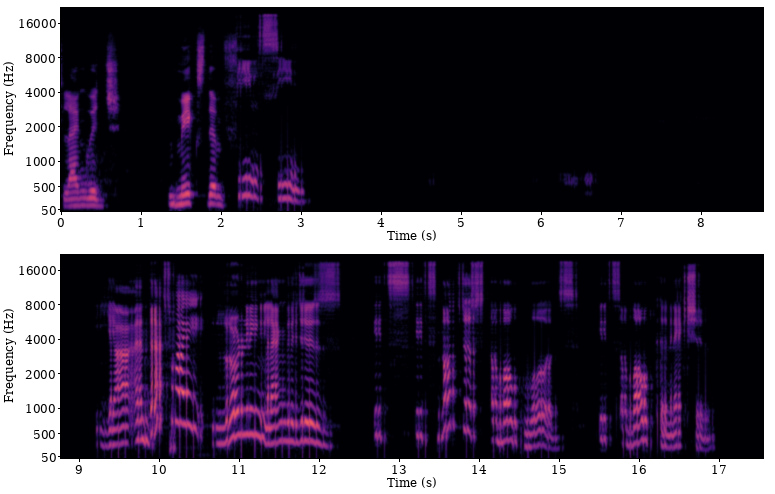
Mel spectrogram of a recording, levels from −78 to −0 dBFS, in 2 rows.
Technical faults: planar audio read as interleaved

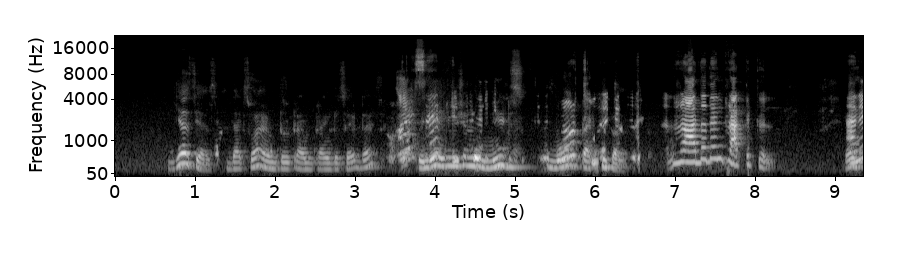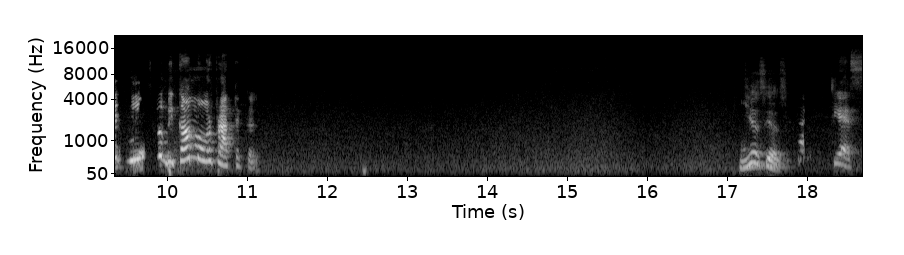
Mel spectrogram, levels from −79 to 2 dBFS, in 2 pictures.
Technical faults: echo leak; speech suppressed in double talk

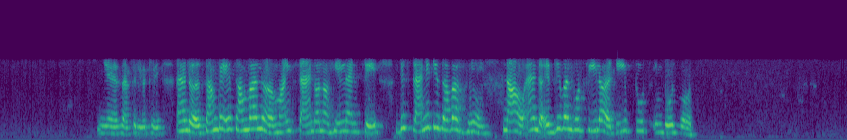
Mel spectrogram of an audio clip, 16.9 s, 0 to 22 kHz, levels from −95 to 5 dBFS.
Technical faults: tandem speech coding

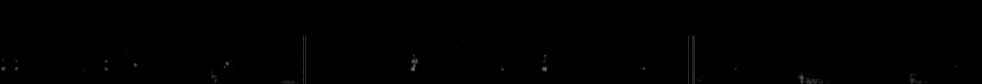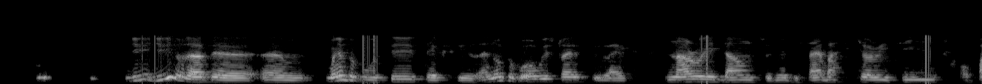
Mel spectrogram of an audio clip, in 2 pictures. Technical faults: bit errors on a digital phone line

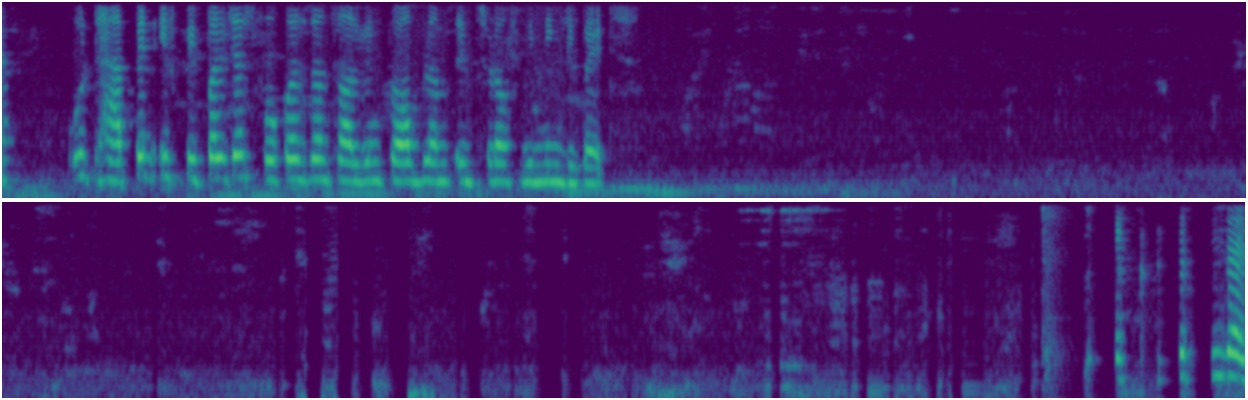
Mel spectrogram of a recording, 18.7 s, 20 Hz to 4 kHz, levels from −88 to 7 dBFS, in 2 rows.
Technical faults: short concealed packet loss; repeated packet loss (robotic sound); burst of packet loss; long network dropout

